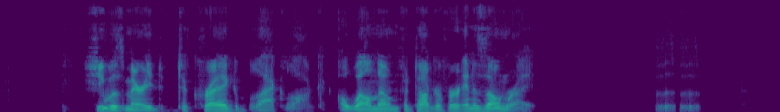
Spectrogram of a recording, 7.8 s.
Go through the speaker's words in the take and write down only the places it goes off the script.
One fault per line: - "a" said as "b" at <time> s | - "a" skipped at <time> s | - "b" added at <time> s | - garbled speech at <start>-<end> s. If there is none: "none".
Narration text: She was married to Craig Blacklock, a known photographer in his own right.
- "well" added at 3.5 s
